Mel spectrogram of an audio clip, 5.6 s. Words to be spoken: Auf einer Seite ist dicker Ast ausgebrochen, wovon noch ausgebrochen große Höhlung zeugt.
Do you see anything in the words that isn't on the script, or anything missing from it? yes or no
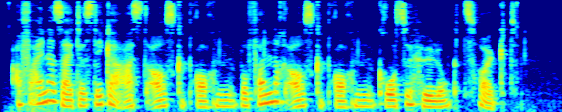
no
